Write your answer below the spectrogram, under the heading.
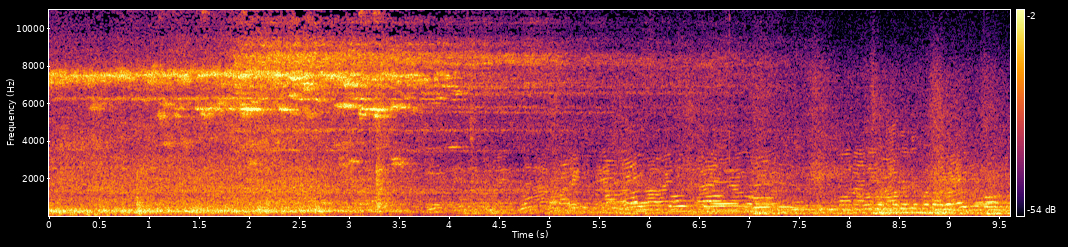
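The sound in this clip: A train pulls into a railway station with loud, continuous high-pitched wheel squeal throughout, steady in volume, with voices underneath.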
